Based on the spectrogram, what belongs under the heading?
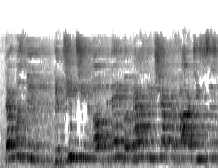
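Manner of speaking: loud, high, driving sermon delivery; full-force preaching. Acted. Preacher on loving those who hate you, full-force preaching. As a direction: drive each phrase home, stretching key words.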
